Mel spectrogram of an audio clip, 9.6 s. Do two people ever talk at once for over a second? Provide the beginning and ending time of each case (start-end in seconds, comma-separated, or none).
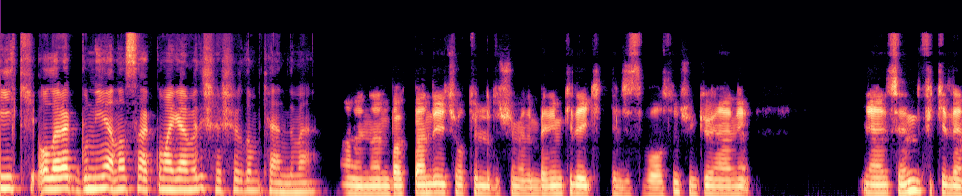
none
